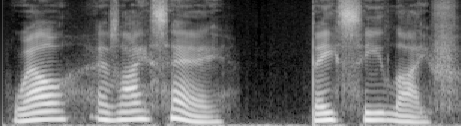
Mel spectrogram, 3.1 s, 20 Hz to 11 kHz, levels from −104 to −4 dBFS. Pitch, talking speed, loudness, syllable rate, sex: 180 Hz, 135 wpm, -16 LUFS, 3.1 syllables/s, female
